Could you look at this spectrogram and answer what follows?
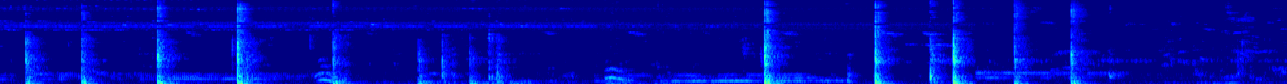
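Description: A basketball bouncing on an asphalt road, giving irregular sharp thuds as it is dribbled and shot. Insects keep up a steady high trill underneath, which stops about ten seconds in.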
